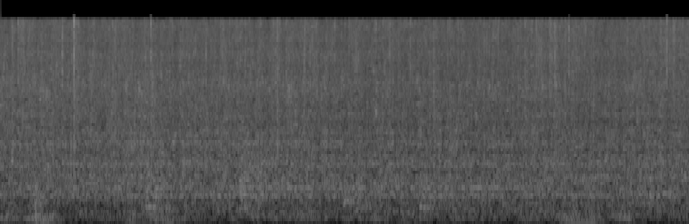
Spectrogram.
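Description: Pieces of elephant foot yam fry with salt in a pan, giving a steady, even sizzle that holds throughout like light rain, with no talk over it.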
